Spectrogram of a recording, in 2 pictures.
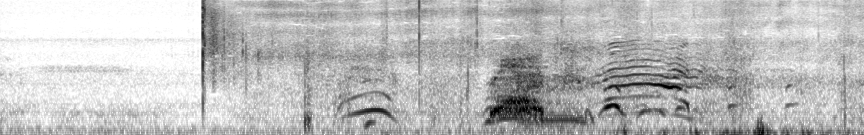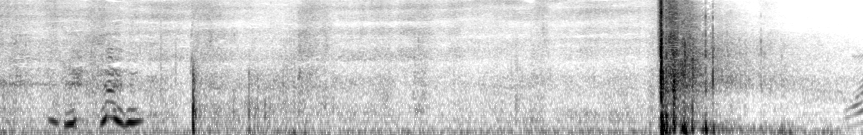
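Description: A firework fuse fizzes and hisses.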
